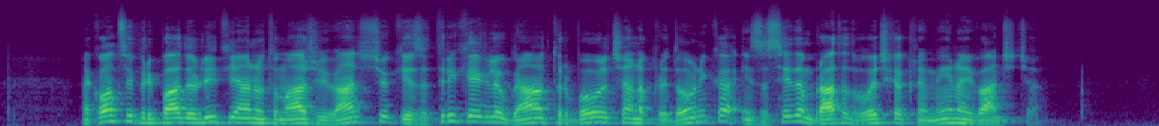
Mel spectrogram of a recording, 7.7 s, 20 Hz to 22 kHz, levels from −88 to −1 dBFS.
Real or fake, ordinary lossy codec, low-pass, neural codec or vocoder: fake; none; 19.8 kHz; autoencoder, 48 kHz, 128 numbers a frame, DAC-VAE, trained on Japanese speech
